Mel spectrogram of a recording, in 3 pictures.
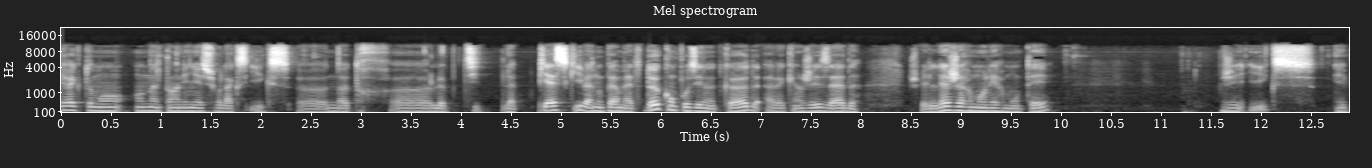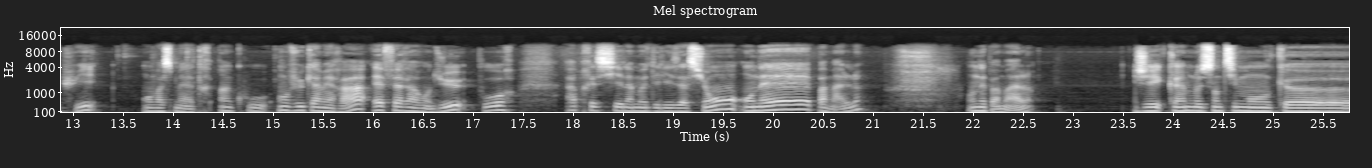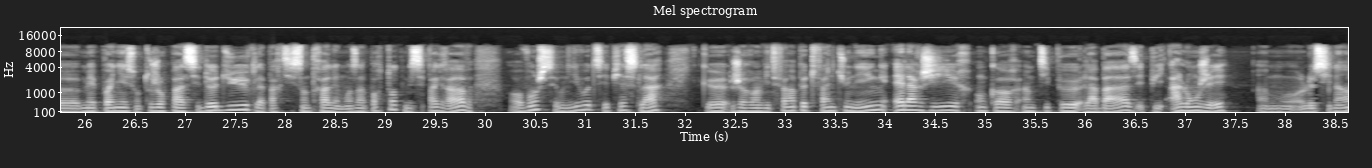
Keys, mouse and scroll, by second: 0.0 shift+right click, 1.5 shift+right click, 4.2 g, 9.2 right click, 10.2 g, 12.2 ctrl+s, 13.2 KP_0, 14.0-14.7 scroll down 3.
